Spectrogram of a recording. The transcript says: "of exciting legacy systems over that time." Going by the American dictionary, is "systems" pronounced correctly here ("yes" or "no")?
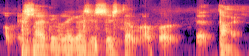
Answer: no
